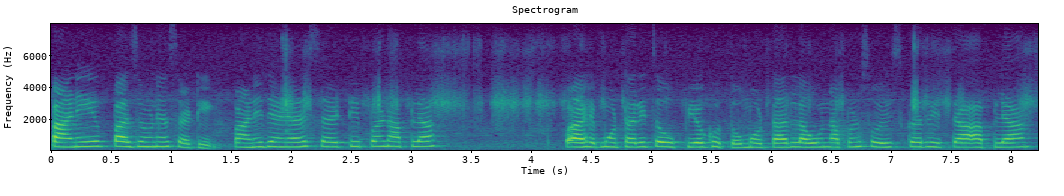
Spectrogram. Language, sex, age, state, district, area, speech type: Marathi, female, 18-30, Maharashtra, Solapur, urban, spontaneous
